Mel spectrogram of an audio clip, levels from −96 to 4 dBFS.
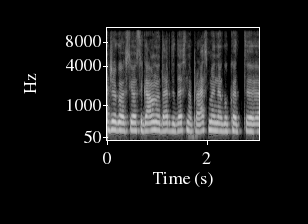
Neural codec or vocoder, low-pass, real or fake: none; 10.8 kHz; real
